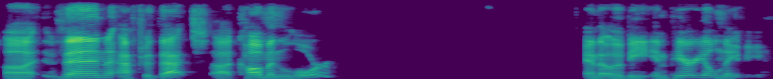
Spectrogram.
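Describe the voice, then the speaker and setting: A man's voice: on the high side, unhurried, sharp tone, no echo, lo-fi sound. A man running a tabletop role-playing game, patiently explaining rules over a voice call with many fillers. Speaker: game master.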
